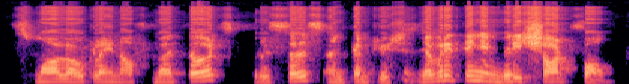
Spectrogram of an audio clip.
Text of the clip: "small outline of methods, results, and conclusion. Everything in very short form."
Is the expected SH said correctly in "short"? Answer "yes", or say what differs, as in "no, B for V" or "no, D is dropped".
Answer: yes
